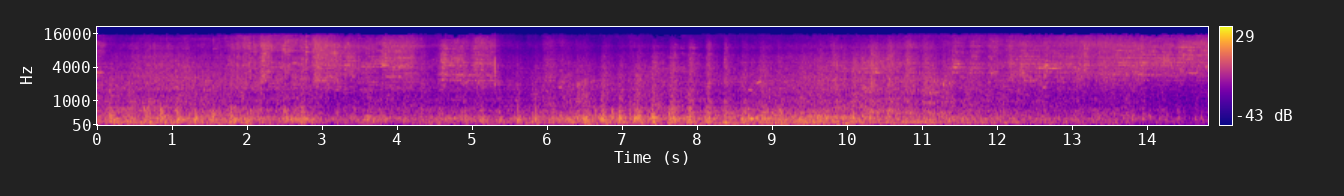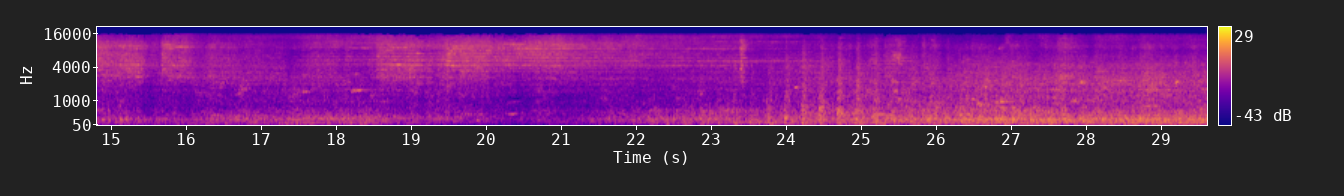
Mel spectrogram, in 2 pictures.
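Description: Loaded coal hopper cars rolling past on steel rails: a steady rumble of wheels with rhythmic clacking as the wheel sets cross rail joints, and a high wheel squeal. The clacking grows louder and more even near the end.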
